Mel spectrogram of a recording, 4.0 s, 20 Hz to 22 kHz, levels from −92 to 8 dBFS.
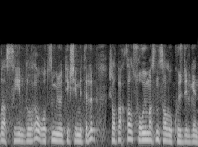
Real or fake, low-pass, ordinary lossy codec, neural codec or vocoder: real; 7.2 kHz; none; none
